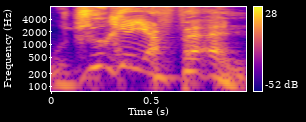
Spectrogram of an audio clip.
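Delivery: very high yell at the top of the voice. Retelling what he shouted once it was five nil, retelling a shout. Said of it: "I just shouted at the top of my voice".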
